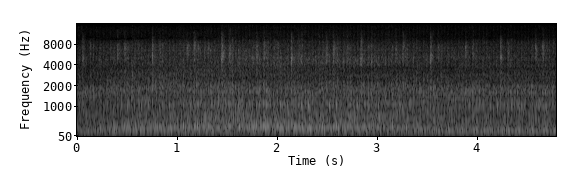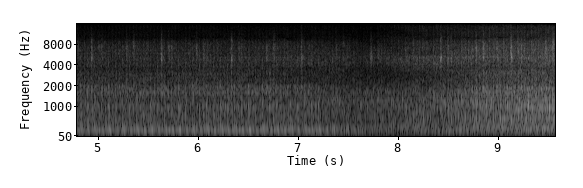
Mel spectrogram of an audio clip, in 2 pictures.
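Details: BMW N47 177 bhp diesel, 127,000 km, idling: fast light metallic rattle ticking over the clatter, steady at idle; worn timing chain.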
